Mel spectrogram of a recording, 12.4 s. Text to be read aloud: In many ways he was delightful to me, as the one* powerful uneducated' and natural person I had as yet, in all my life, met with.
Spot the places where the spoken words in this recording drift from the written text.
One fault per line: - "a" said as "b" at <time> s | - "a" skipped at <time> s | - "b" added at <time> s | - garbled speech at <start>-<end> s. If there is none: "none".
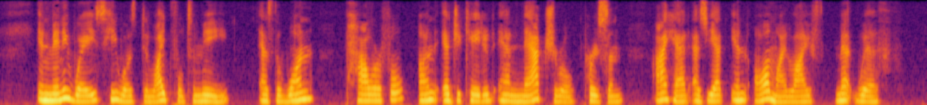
none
